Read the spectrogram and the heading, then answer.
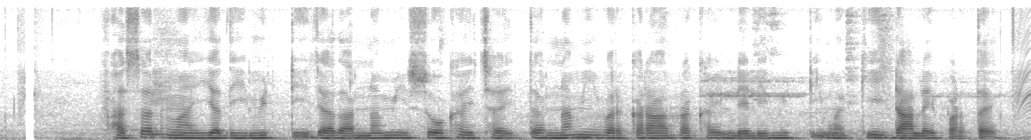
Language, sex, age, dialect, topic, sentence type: Maithili, male, 18-24, Angika, agriculture, question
